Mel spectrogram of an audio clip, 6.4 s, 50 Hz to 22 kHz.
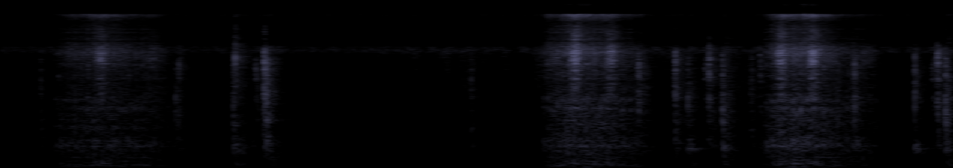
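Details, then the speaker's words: Honda Supra X 125 kick-started three times: loose clattering rattle like a detached chain, no firing and very low compression, from a jumped timing chain. "oke di sini suaranya seperti suara rantai yang lepas ya nah hai oke disini temen-temen bisa melihat ya untuk kompresinya superlow dan saat jengkol timbul suara-suara aneh seperti suara rantai lepas"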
